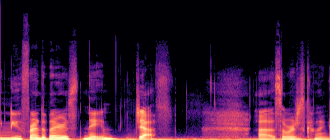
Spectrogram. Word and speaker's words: Gef: important to mention that Jeff is spelled g f yes Jeff the talk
